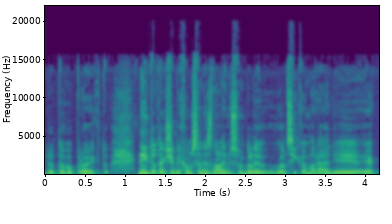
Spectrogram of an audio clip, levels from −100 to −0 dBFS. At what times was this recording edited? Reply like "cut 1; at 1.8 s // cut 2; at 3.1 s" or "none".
none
